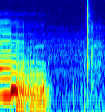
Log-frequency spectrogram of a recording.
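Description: A man's sustained closed-mouth thinking hum ('mmm'), held on one pitch, lifting slightly and trailing off within the first second, followed by a couple of faint clicks near the end.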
